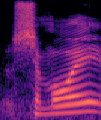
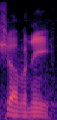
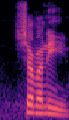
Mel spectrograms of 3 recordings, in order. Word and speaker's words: Chamonix: They've been staying in the town of I think it's Chamois or something like that is pronounced. Chamonix. Chamonix. There we go. And the X throws me off.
